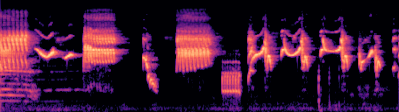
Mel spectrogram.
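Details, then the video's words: Javan pied starling song used as a lure to make a sulking bird reply: harsh buzzy bursts alternate with looping whistled notes and a low nasal note, delivered in quick separate phrases. "Pancingan Jalak Suren Gacor Full Isian Jalak Suren Pundung Seketika Nyaut Gacor"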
